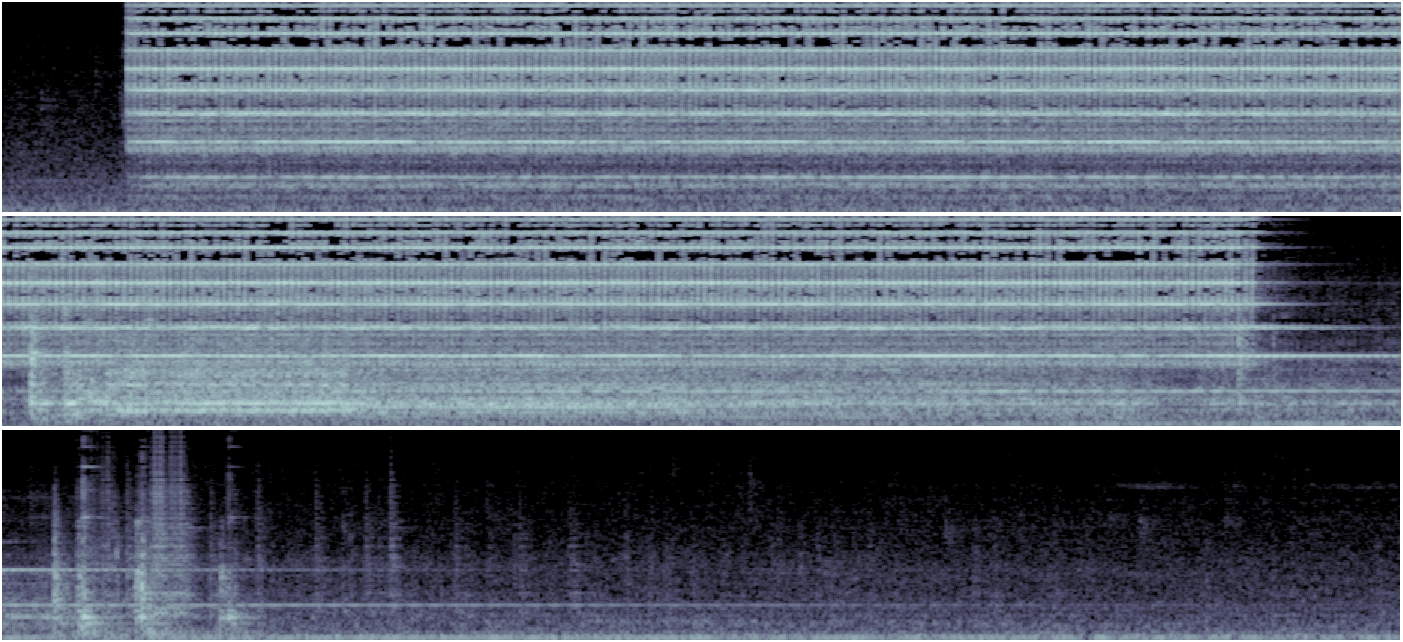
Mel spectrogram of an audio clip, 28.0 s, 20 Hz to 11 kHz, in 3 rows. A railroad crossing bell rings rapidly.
0:00.8 0:18.0

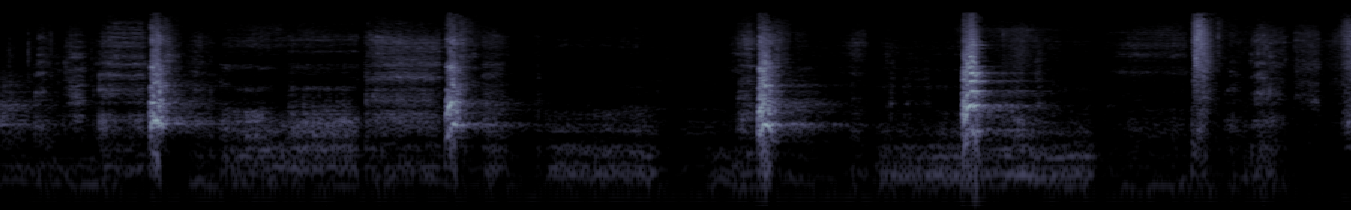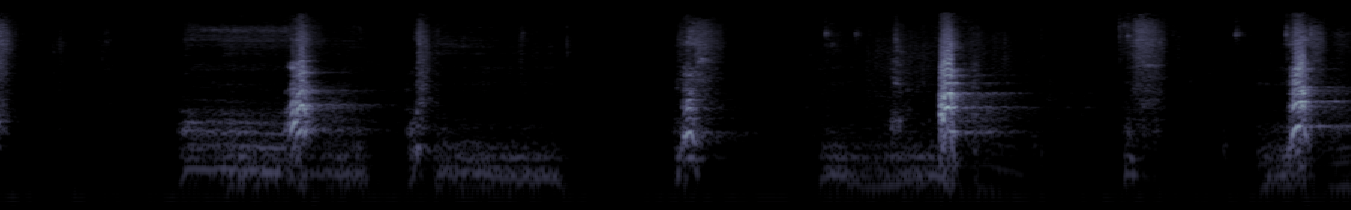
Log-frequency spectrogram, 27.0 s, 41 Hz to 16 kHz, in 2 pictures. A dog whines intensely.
0:10.9 0:15.5, 0:20.6 0:22.9

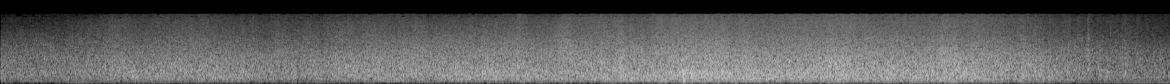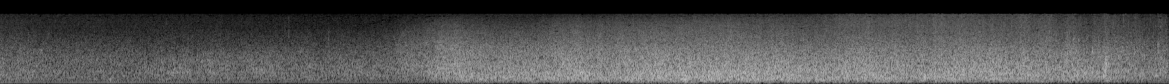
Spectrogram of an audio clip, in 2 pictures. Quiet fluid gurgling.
0:11.5 0:15.6

